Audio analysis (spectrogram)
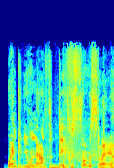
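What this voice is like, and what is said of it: Put-on new character voice. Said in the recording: “give him a voice?... Yeah, give him a voice. Give him a new voice... Oh, a new voice... A new one. Oh, one boy. That we haven't used.”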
